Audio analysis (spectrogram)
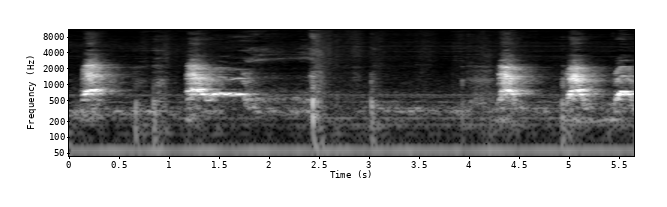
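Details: Dog barking indoors in a small room, five loud sharp barks in two pairs and a single, with a steady low hum behind and a faint thump between them.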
